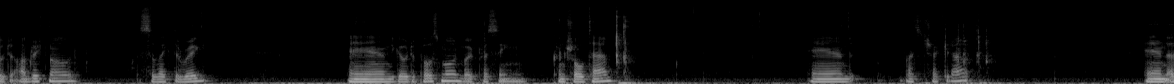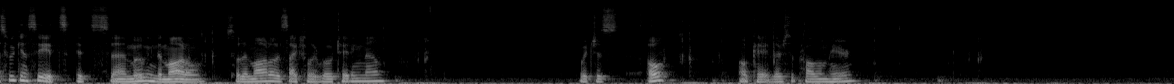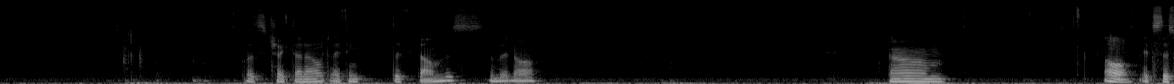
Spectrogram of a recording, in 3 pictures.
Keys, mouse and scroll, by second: 6.2 ctrl+Tab, 9.6 r, 9.8 x, 13.8 ctrl+z, 15.9 g, 18.5 ctrl+z, 24.8 ctrl+z.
